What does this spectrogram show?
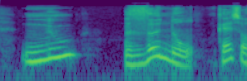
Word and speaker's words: venons: Nous venons. Okay, so final S not pronounced, and then remember that you pronounce this like a the. Venons. Okay, O-N in your nose, on.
